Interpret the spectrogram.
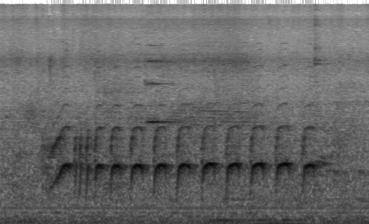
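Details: Zebra dove calling loud and strong: a rapid run of about eleven short, evenly spaced cooing notes, roughly four per second, over faint background noise.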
